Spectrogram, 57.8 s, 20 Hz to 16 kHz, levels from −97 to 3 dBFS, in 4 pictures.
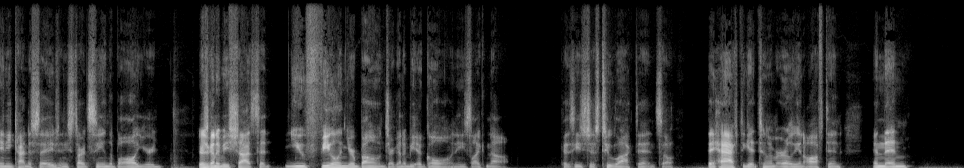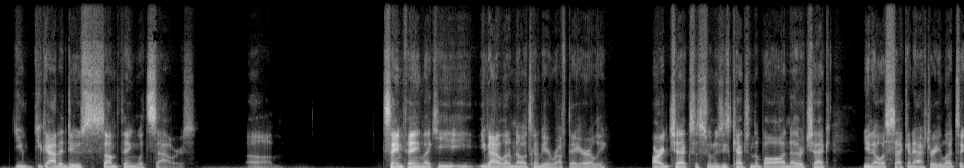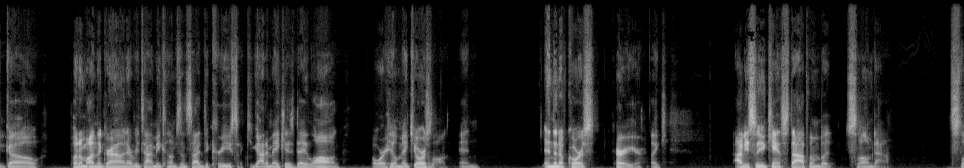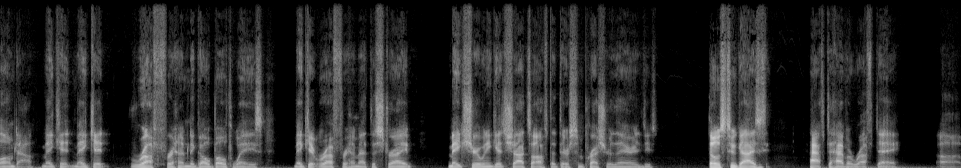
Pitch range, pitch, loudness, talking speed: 100-115 Hz, 105 Hz, -25 LUFS, 185 wpm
